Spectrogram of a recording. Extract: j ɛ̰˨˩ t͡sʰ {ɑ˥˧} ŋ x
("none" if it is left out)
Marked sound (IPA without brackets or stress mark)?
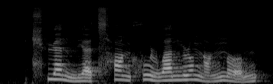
ɑ˥˧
